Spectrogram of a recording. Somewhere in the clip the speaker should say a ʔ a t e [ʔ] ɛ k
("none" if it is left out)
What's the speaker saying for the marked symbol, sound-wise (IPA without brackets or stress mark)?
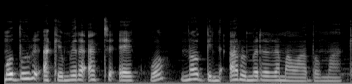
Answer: ʔ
